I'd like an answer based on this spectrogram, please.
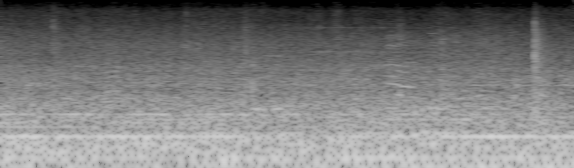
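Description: Steady low drone of a ferry's engines, with an even hum, and a single sharp click near the end.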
